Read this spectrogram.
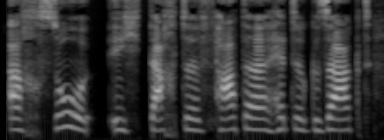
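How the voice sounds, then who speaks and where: A woman's voice: fairly high pitch, fairly even intonation, sharp tone, no room sound, clean studio sound, voice pushed up. A woman voicing a shy teenage girl who answers hesitantly with many fillers. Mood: awkward. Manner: hesitant, halting, full of fillers.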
